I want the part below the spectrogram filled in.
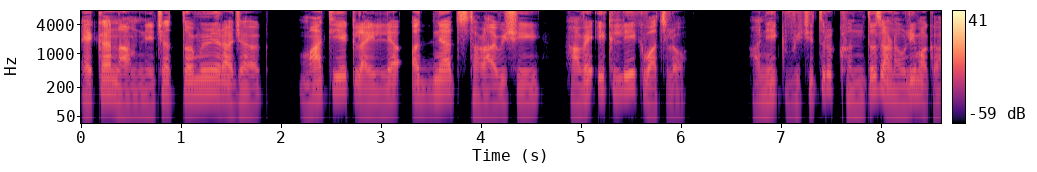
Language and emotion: Goan Konkani, sad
